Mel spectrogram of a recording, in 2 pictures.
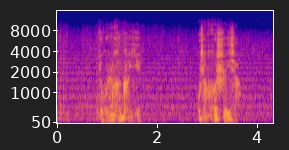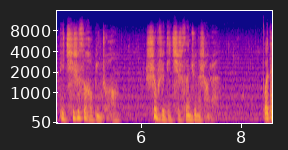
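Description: A young man speaks in an earnest tone.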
